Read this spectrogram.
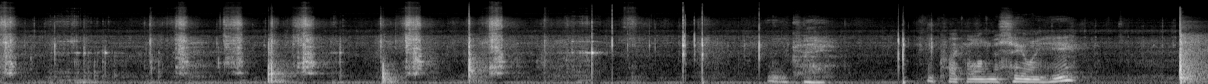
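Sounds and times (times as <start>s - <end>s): hand scraper scraping plaster: 0.0s - 8.6s.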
